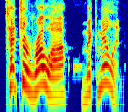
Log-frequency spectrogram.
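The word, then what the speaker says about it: Tetairoa McMillan: I have I now have found the pronunciation. Tettoa McMillan, the wide receiver out of Arizona.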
